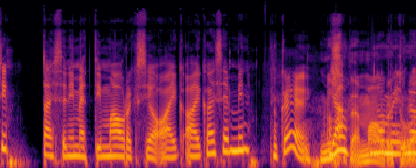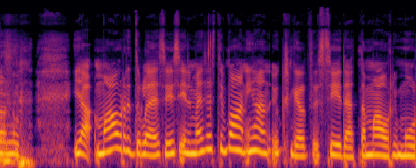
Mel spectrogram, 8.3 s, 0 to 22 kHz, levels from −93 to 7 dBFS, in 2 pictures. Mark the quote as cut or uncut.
cut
